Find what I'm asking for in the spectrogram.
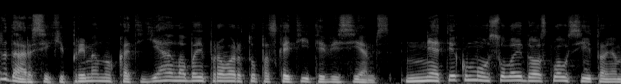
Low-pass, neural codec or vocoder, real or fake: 10.8 kHz; none; real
